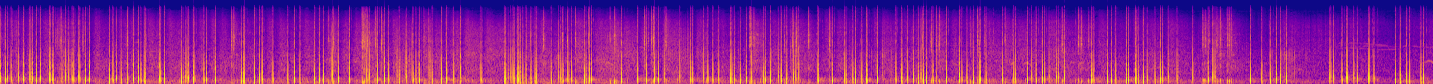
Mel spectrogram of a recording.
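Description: Fireworks grand finale: a dense, rapid barrage of aerial shell bursts and crackling, thinning out near the end.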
